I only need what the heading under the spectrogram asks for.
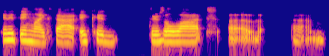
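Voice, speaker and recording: A woman talks through a marketing workshop in a casual, chatty way, filling her pauses with "um" and restarting her sentences. Her voice sits at a middle pitch. The sound is dry and a little dull, like a lo-fi recording. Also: fairly even intonation, no echo. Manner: chatty, lots of fillers and restarts. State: briefly out of breath. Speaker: marketing strategist presenting a workshop. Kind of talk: casual slide-based webinar teaching.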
